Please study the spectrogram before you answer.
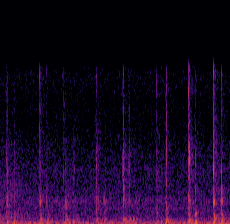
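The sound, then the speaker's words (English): Faint typing on a computer keyboard with one hand: many uneven, soft key clicks in an irregular rhythm, with no talk. “Takes a little longer to type with one hand.”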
